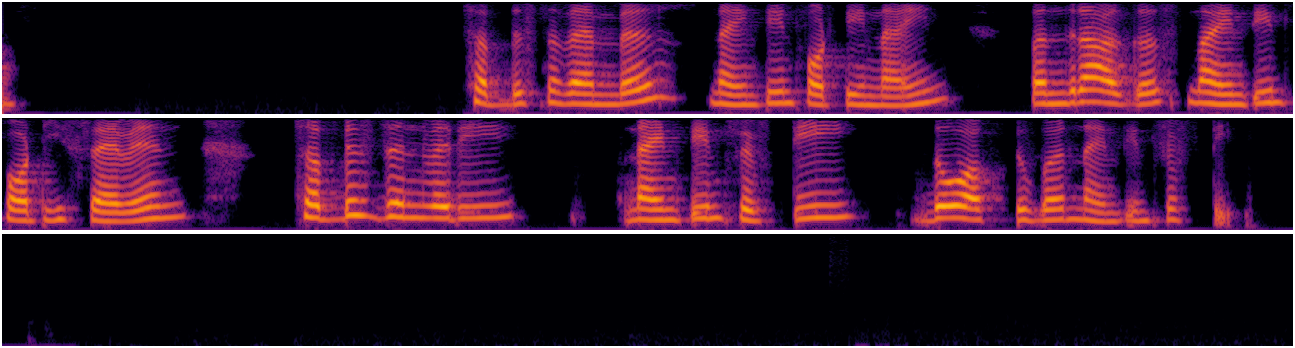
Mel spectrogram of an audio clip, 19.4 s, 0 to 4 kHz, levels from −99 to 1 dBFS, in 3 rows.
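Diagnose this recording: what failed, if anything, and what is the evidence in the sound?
Nothing in the recording points to a failure at any stage of the chain. The speech runs continuously, with no event in the sound that would mark a fault.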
